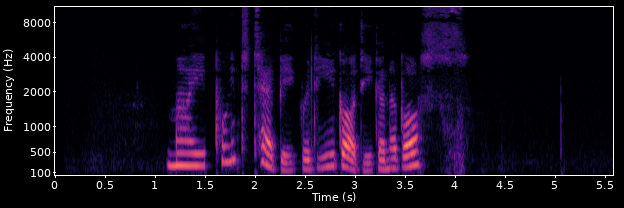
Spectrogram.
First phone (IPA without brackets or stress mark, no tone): m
